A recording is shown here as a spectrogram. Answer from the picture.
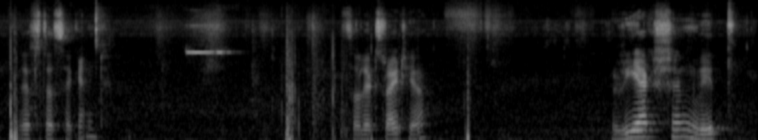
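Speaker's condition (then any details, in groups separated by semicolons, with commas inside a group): No condition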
